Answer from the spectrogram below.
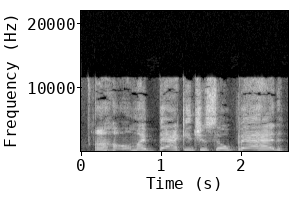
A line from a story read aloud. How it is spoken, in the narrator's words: I wailed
